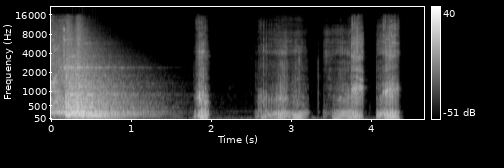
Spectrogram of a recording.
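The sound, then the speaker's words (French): A loud, harsh blast fades away, then a large, shaggy, drooling pig grunts and snorts in four rough bursts separated by short pauses. No one speaks. “Et disant ces mots, elle siffla de toutes ses forces et un gros cochon hirsute et plein de bave apparut.”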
